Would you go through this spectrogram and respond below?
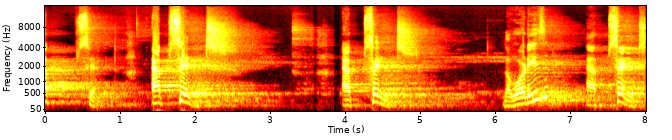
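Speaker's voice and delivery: abSENT, weight on SENT; teacher drilling abSENT, stress on SENT; stress on second syllable. Shown as a demonstration. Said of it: "Second syllable is scent".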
